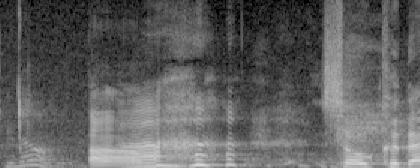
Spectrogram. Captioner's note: laughs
